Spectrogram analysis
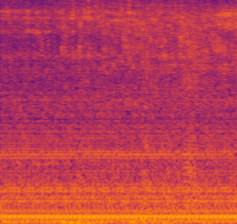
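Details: Nebulizer compressor running during a woman's morning breathing treatment at home (she has a feeding tube and later gurgling needing suction and cough assist): steady low motor hum with a faint rattle throughout.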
